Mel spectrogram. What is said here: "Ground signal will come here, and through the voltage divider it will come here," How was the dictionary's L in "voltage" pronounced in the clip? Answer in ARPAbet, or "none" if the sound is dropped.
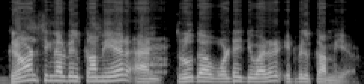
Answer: L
